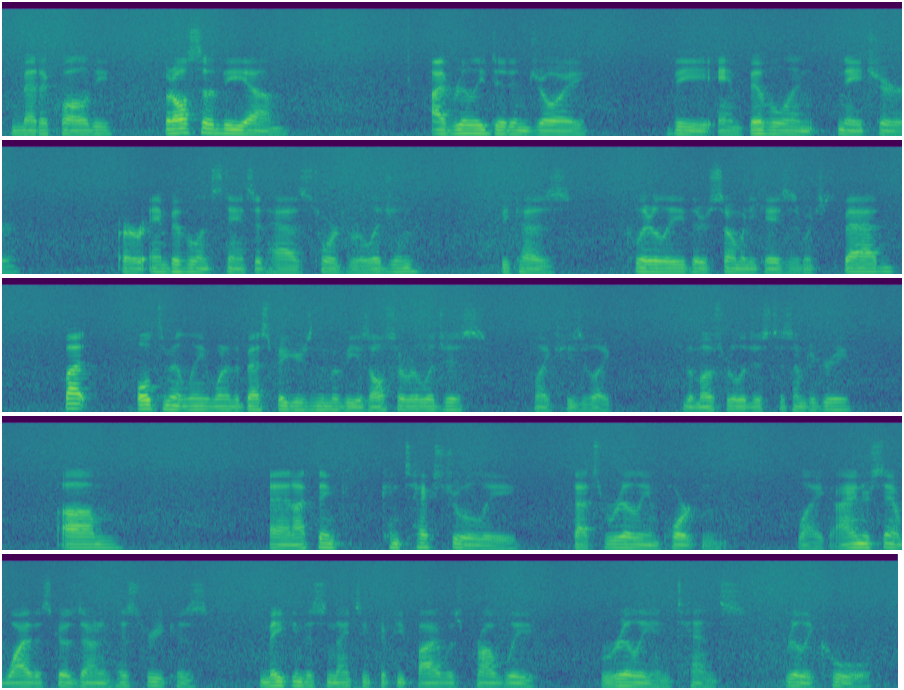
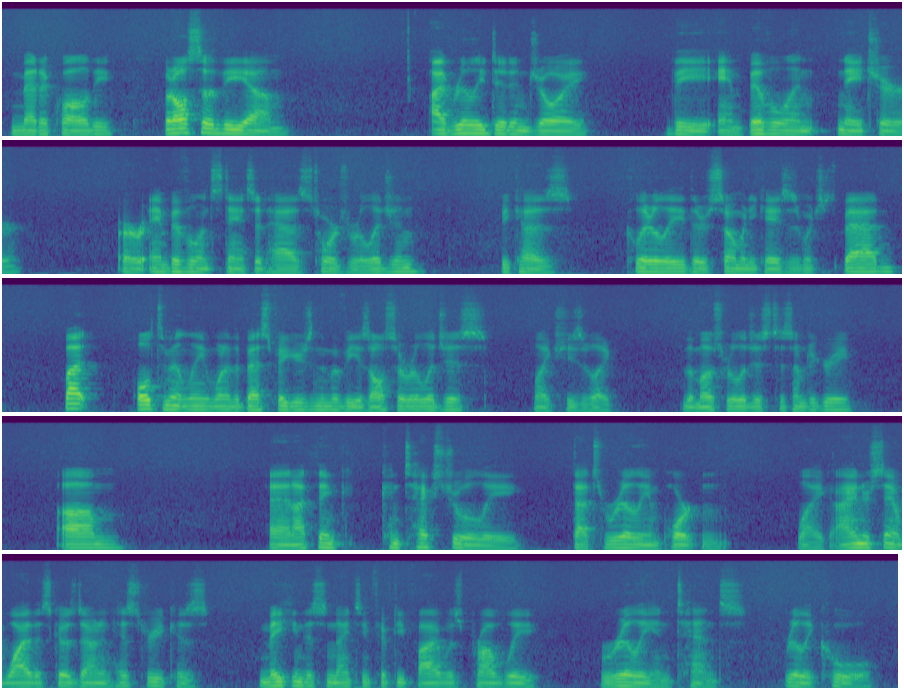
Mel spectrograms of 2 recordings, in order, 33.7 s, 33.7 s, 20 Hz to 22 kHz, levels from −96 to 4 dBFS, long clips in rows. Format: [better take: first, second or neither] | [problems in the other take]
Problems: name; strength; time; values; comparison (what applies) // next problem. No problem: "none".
second | hiss; loud; throughout; 5 dB below the speech; faint in the second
